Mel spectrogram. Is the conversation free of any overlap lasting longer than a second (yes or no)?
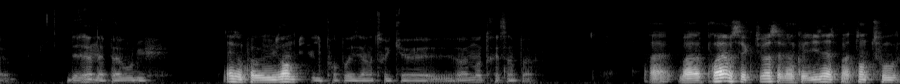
yes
